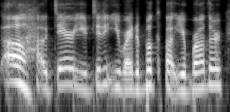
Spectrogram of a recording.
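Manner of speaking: high, loud mock outrage imitating her; hammed-up indignant screech. Imitating a rival's outraged retort, high and loud. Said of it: "She's like".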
